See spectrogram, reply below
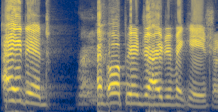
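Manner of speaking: very loud, high, put-on leprechaun ghost voice. Acting out a ghost answering someone back from vacation, in a leprechaun ghost voice. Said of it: "I just made him a leprechaun".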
